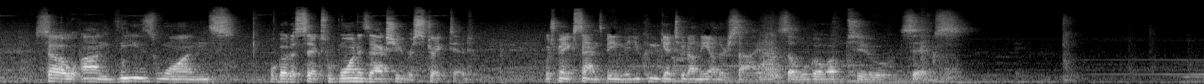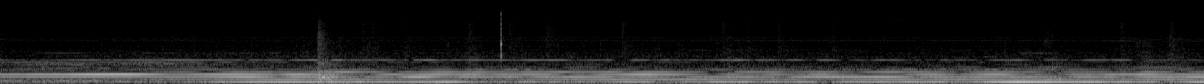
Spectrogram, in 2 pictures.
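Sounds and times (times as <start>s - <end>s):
hydraulic pump motor hum: 4.8s - 24.0s.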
